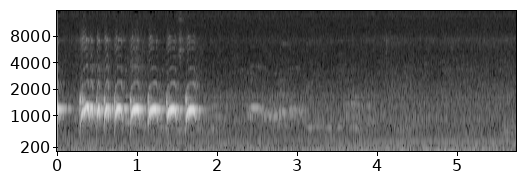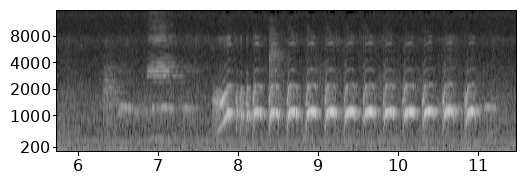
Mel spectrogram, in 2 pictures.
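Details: Zebra dove giving a loud, powerful cooing song: a rapid run of about eight clipped, evenly spaced coos, a quiet gap, then a second run of a dozen similar coos from eight seconds on, over a steady low hum.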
